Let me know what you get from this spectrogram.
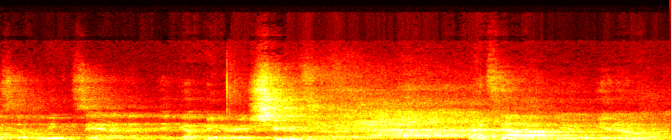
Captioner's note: laughs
